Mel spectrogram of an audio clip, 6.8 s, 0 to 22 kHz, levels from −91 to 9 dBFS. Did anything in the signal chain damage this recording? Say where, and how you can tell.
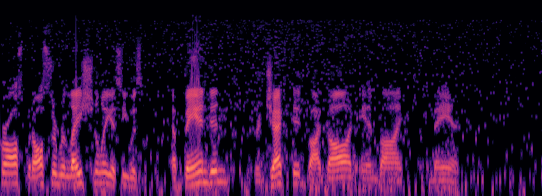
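Yes. The damage comes from a processing stage, and it is overdone noise removal applied across the whole speech clip. Between phrases the background drops to near silence, dotted with twinkling specks. A noise reducer was set too strong. It pushes individual frequency bands far down whenever they sit near its noise estimate. Quiet parts of the speech fall below that line and vanish along with the noise.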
